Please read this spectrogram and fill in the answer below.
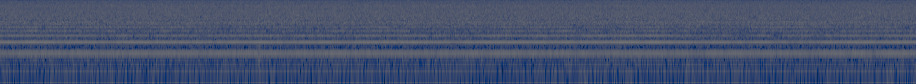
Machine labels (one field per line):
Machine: fan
